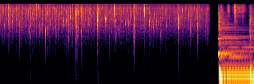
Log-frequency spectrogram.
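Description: Food frying in a pan, a steady sizzle dotted with sharp crackles. It cuts off about four seconds in, and loud music with a strong bass starts right after.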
